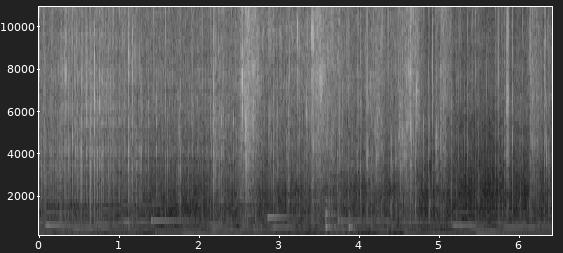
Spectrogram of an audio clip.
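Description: Tofu cubes sizzling and crackling as they fry in oil in a nonstick pan, stirred with a wooden spoon, over soft background music of held notes.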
